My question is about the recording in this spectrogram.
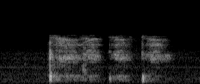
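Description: Three heavy, harsh coughs with no talk: the first is the loudest and drawn out with a rasping tail, and two shorter coughs follow in close succession.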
